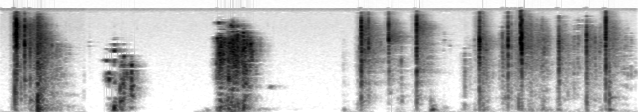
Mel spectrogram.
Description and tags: among us kill homemade with water bottle
This is my attempt at among us kill sfx (homemade with water bottle).
imposter, kill, among-us, impostor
